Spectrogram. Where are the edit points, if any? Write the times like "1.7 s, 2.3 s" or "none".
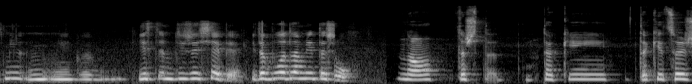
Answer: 1.3 s, 2.5 s, 3.3 s, 4.6 s, 5.4 s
